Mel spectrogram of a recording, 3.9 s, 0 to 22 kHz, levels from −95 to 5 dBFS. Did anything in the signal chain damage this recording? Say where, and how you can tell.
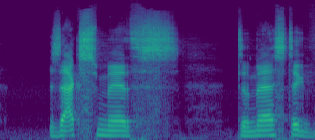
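Yes. The speech has a time-stretched section from 1.0 s to the end of the clip. There the pace drops abruptly to about half speed, 0.51 times the original, while the pitch stays where it was. The slowed part drags. The cause is likely a time-stretch step in processing. It lengthened the audio by repeating short overlapping pieces rather than resampling, so the timing changed but the pitch did not.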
